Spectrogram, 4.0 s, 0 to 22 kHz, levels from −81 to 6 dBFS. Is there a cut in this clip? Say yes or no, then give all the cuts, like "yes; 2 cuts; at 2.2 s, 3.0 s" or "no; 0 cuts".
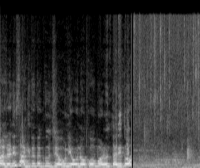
yes; 1 cut; at 2.7 s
